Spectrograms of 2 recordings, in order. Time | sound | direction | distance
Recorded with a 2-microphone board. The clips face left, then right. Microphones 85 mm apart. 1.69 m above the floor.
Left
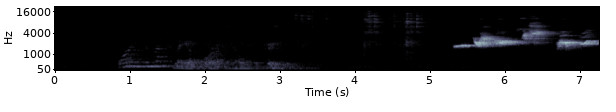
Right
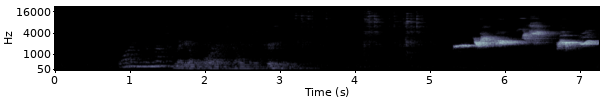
0.8 | a man speaking | 55° left (ahead or behind) | 0.7 m
3.2 | keys jangling | 5° left (ahead or behind) | 0.8 m
5.3 | a bird | 40° right (ahead or behind) | 1.3 m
